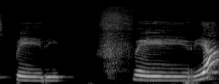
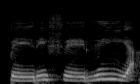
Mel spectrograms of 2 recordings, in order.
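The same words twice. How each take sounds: First: "periferia" slowly, with a long stressed FE; Spanish stress on FE. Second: "periferia" softer, stressed on RI; Portuguese stress on RI. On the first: Teacher repeats the Spanish for students, slowly stressing FE in "periferia". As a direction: stretch the FE in "periferia", glide the ending. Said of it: "em espanhol". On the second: Teacher gives students the Portuguese, softly stressing RI in "periferia". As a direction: softly lean on RI, splitting ri-a in "periferia". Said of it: "Em português". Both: Shown as a demonstration.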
